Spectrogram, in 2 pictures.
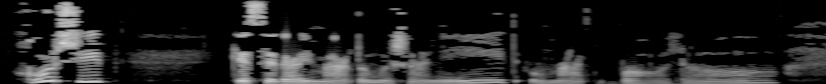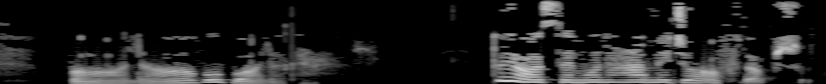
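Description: Husky-voiced woman telling a bedtime story. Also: fairly low pitch. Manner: tender and lively, addresses the children directly. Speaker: storyteller for children.

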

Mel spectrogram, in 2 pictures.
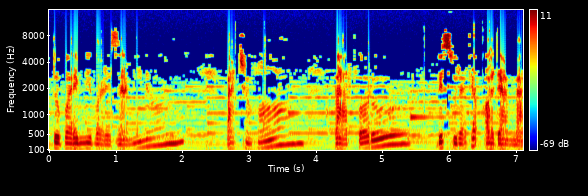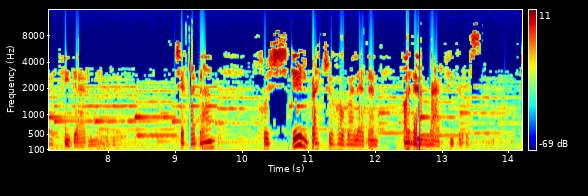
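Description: A woman telling a story to small children in a gentle, affectionate way. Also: extremely low pitch, lo-fi sound.

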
